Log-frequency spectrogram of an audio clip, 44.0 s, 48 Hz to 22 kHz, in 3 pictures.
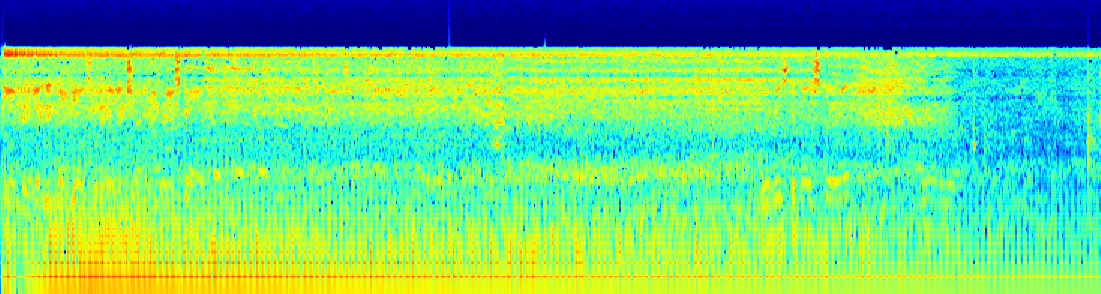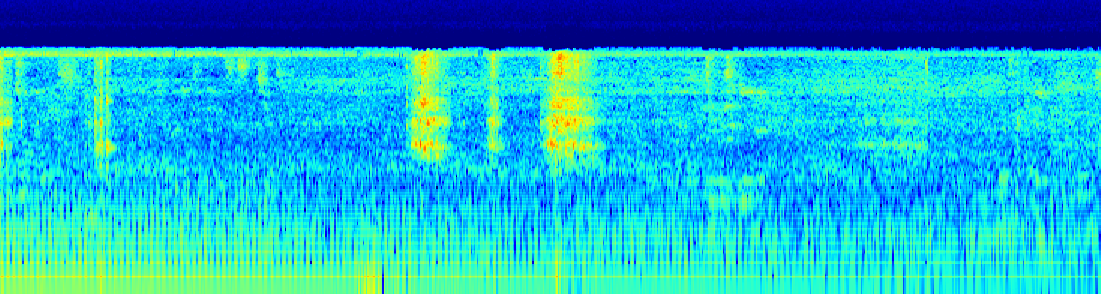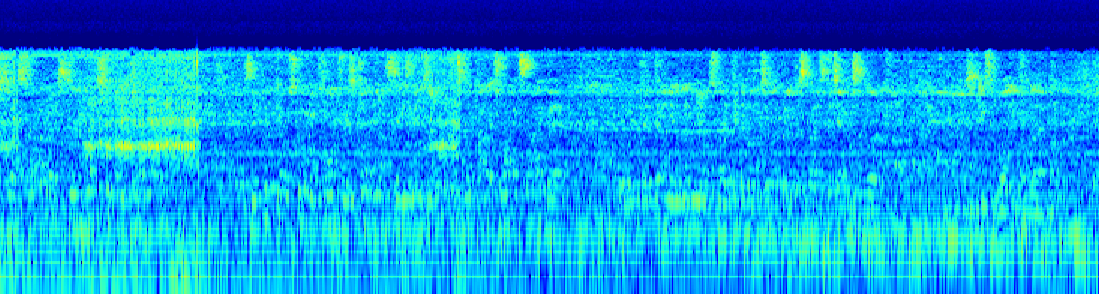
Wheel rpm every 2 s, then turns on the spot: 0, 0, 0, 0, 0, 0, 0, 0, 0, 0, 10, 10, 0, 10, 10, 10, 0, 10, 0, 0, 0, 0.
30-32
